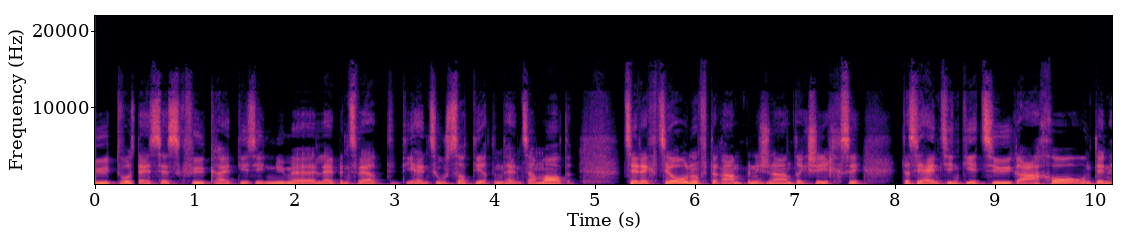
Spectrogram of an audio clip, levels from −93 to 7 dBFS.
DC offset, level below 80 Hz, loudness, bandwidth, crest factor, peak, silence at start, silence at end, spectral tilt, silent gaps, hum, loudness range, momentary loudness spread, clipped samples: under 0.1%; -72 dBFS; -27 LUFS; 15 kHz; 18 dB; -10 dBFS; 0 s; 0 s; -4.5 dB/octave; none; none; 2 LU; 6 LU; under 0.1%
